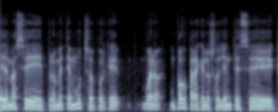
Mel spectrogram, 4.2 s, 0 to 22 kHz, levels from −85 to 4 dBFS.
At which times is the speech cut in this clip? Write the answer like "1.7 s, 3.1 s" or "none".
2.5 s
